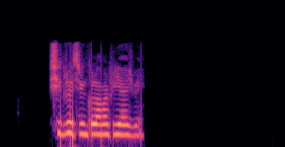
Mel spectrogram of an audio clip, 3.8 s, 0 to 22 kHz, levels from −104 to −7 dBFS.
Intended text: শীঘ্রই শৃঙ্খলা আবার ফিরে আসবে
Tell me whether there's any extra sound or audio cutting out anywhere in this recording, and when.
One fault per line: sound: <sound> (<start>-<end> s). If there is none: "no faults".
no faults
